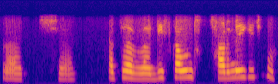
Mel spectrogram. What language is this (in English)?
Bangla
